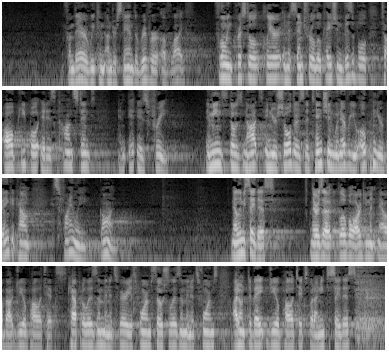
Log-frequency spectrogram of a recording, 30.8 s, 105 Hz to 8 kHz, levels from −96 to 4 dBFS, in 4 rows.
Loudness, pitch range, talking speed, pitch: -24 LUFS, 125-150 Hz, 150 wpm, 135 Hz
